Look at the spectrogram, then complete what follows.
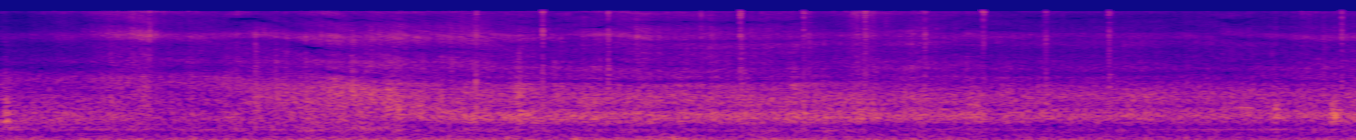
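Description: Sugarcane harvester running as it cuts standing cane, a steady mechanical noise.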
